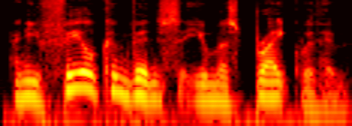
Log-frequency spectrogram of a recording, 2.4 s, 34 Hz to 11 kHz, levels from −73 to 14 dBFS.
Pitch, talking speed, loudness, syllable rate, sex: 120 Hz, 255 wpm, -17 LUFS, 5.4 syllables/s, male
